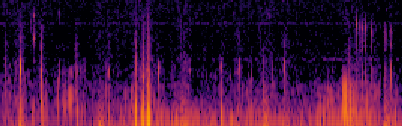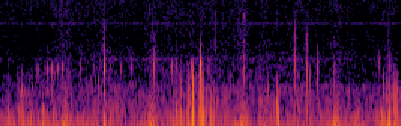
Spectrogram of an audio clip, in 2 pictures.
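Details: Hunger stomach growl in an ASMR recording: low gurgling and rumbling in irregular bursts, ordinary bowel sounds (borborygmi).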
